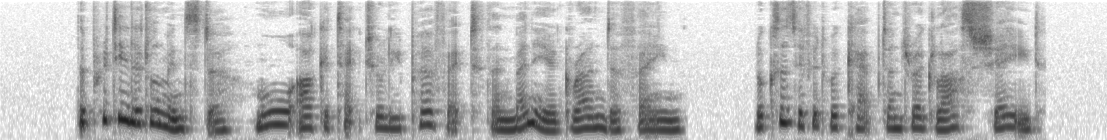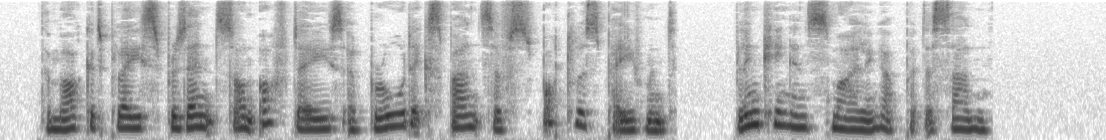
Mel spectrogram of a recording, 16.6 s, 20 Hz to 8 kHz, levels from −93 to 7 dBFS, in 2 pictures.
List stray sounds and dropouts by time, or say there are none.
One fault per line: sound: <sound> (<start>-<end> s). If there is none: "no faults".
no faults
